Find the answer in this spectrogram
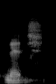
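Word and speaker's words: Xunantunich: Zunantinich.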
